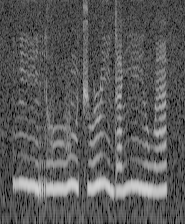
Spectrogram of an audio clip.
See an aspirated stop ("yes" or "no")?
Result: no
